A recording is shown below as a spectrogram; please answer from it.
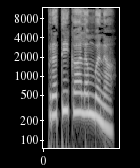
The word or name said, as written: ಪ್ರತೀಕಾಲಂಬನ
